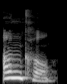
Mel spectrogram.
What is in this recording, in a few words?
"uncle", british english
